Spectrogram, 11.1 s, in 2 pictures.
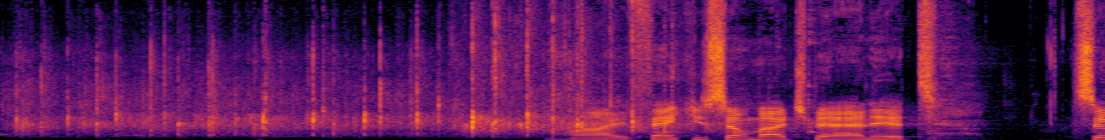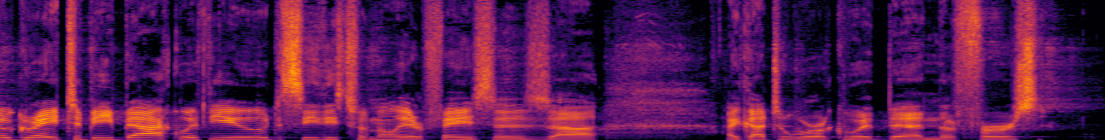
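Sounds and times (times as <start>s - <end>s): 
audience applause: 0.0s - 4.2s
speech: 2.7s - 4.8s, 5.4s - 10.9s.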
